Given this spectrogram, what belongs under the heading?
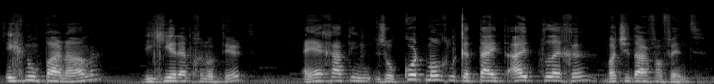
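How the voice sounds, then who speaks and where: A man hosting a casual podcast, relaxed and slangy, talking to his guest and his viewers. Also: on the high side, normal speed, soft background music. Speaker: podcast host.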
